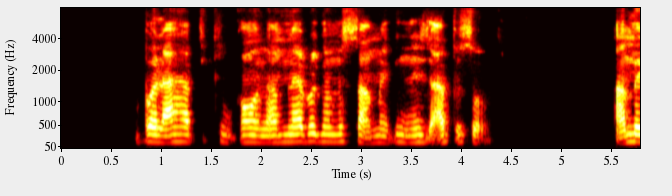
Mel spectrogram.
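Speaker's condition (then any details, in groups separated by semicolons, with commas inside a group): Cerebral palsy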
